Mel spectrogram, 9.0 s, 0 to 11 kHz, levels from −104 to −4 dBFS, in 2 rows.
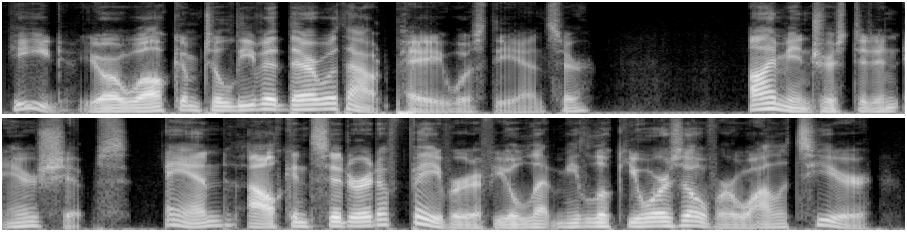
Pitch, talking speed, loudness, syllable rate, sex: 110 Hz, 215 wpm, -20 LUFS, 6.4 syllables/s, male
